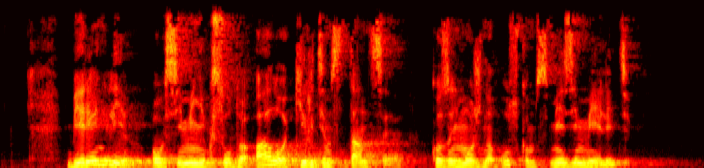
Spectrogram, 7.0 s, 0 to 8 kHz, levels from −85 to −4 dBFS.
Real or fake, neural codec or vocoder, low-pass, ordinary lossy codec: real; none; 7.2 kHz; Opus, 64 kbps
